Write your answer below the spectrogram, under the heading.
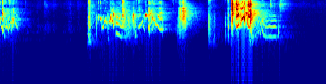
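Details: Chirping pet budgerigar indoors, a quick run of buzzy, scratchy chattering notes with short gaps, ending in a louder harsh squawk.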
